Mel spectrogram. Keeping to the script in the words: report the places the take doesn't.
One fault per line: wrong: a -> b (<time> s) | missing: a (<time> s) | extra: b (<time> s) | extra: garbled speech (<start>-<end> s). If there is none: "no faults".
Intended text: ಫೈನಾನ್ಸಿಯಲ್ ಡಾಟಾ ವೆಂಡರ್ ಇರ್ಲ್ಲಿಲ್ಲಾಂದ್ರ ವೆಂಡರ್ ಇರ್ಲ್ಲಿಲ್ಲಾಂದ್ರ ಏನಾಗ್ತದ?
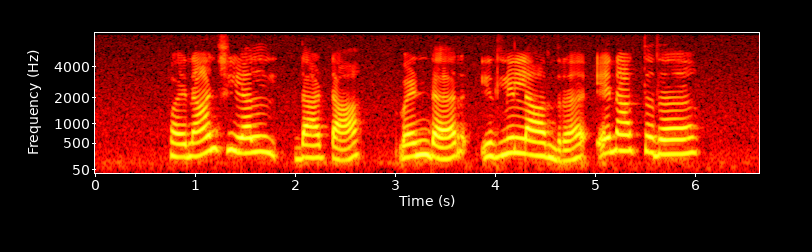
missing: ವೆಂಡರ್ ಇರ್ಲ್ಲಿಲ್ಲಾಂದ್ರ (4.7 s)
